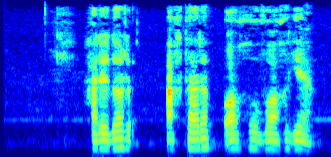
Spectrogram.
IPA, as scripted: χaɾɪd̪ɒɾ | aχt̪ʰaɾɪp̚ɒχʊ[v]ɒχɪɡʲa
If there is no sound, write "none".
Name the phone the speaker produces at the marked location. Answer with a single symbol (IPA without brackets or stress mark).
v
